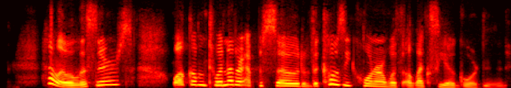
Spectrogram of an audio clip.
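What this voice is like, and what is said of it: Polished radio-style speaking voice. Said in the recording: “You have a terrific radio voice.”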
